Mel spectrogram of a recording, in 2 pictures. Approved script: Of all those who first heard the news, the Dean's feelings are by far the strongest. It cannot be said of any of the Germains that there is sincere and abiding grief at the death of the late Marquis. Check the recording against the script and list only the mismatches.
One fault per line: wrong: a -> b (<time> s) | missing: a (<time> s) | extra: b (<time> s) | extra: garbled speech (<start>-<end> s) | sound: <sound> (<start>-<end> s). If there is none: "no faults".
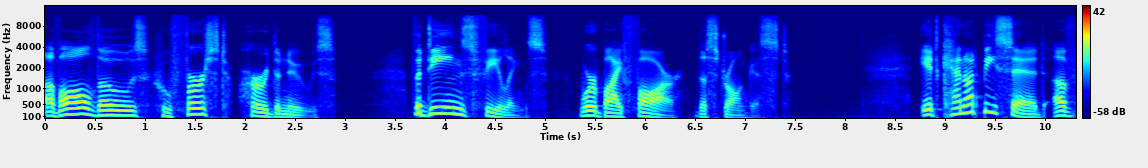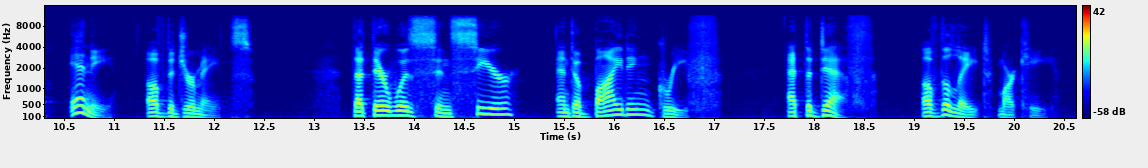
wrong: are -> were (5.4 s)
wrong: is -> was (13.8 s)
